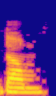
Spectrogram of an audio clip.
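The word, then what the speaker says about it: dumb: सकता उसको बोलते हैं डम बी साइलेंट होता है डम वन हु कैन नॉट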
